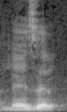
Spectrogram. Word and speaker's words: ledger: LEDGER, इसमें D silent होता है बेटे, ऐसे लिखना नहीं होता।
